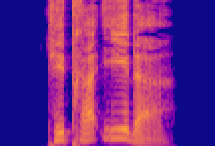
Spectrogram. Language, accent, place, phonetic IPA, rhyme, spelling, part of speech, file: German, Germany, Berlin, [tetʁaˈʔeːdɐ], -eːdɐ, Tetraeder, noun, De-Tetraeder.ogg
- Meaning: tetrahedron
